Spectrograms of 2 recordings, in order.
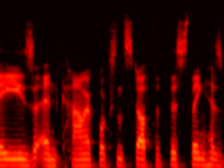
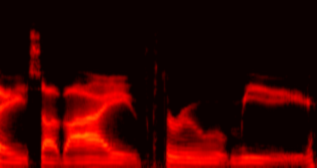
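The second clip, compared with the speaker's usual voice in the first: very deep voice, very slow, every word drawn out; 6 semitones lower, 7 dB quieter than usual. The Emperor of the Daleks answers how they survived the Time War, in a very deep Dalek voice. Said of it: "this very deep Dalek voice that says".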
